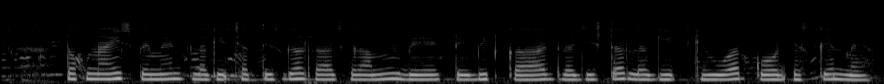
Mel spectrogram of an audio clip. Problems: background sounds at intervals, background conversations at intervals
